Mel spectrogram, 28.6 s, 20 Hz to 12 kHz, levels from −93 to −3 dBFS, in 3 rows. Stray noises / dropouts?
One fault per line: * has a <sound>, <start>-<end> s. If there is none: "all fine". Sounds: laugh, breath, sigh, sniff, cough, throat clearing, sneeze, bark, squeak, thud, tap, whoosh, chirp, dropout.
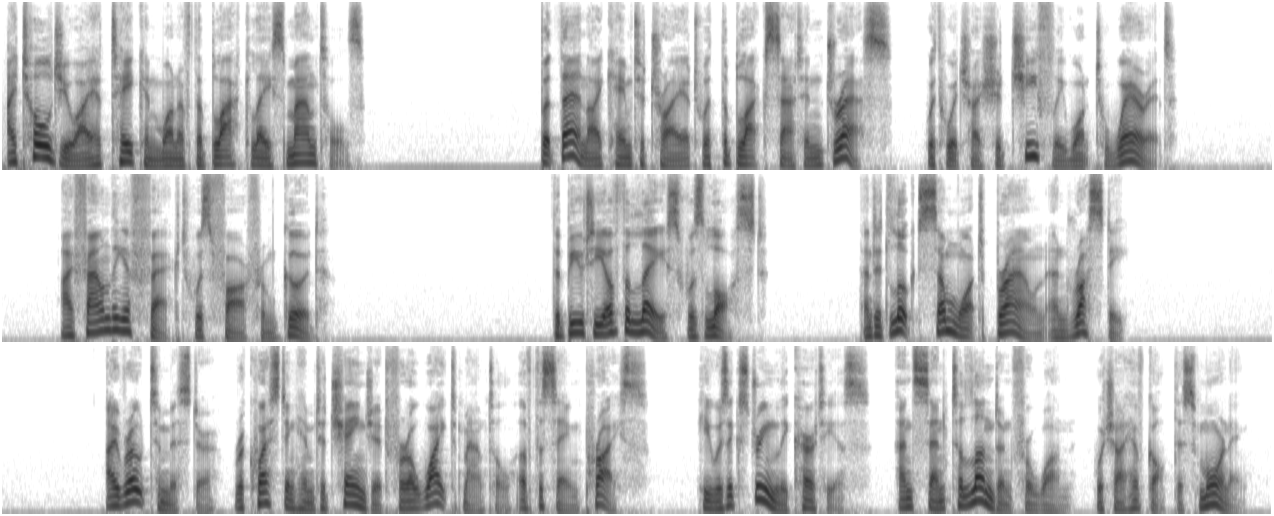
all fine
